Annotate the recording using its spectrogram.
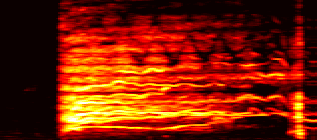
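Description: A man's long, high-pitched squealing laugh. It starts abruptly about half a second in and is held, slowly fading, for about a second and a half.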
